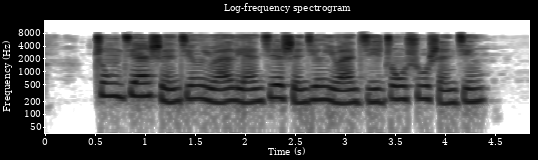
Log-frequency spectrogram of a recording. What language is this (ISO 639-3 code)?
zho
